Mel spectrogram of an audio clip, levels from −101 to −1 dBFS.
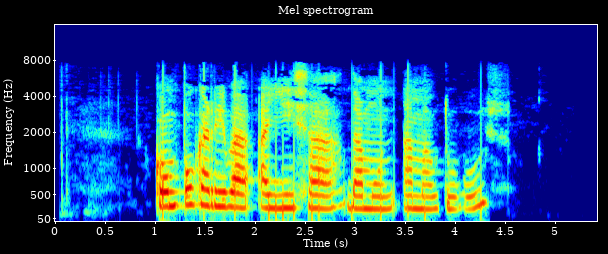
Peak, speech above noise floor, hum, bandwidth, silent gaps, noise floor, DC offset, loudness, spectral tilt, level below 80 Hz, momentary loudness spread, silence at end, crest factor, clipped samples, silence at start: -2 dBFS; 50 dB; none; 7.8 kHz; none; -67 dBFS; under 0.1%; -17 LUFS; -4.5 dB/octave; -52 dBFS; 11 LU; 1.05 s; 18 dB; under 0.1%; 1 s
